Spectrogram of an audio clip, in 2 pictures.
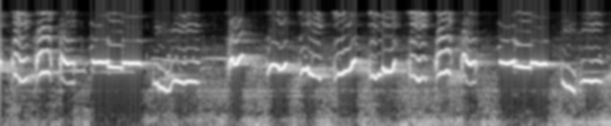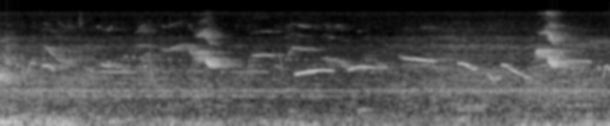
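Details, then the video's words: ['In the morning, an Oriental magpie-robin sings to stimulate singing in other birds: about four seconds of loud, rapid, pulsing whistled phrases with rising and dipping notes, then only faint far-off chirps and soft background noise.'] "PANCINGAN KACER PAGI HARI CEPAT NGROPEL BUKA PARUH"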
